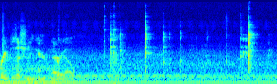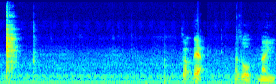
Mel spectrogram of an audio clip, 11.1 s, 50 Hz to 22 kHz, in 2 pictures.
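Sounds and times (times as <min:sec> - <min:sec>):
low hum: 0:00.0 - 0:04.8.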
